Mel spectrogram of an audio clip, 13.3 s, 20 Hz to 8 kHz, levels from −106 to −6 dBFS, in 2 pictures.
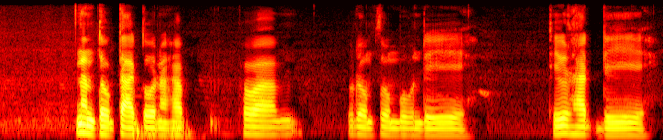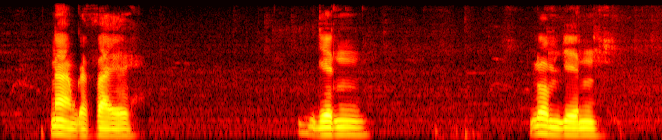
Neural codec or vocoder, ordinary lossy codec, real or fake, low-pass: none; none; real; 7.2 kHz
